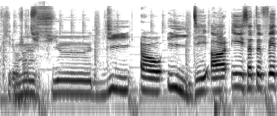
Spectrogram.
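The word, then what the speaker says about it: Dre: D.R.E. Ça te fait 3 points. T'as vu, j'ai fait un effort, j'ai prononcé Bah ouais, avec.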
